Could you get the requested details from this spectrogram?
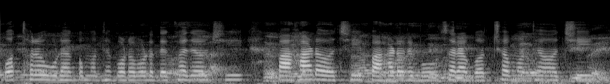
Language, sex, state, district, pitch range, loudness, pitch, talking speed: Odia, female, Odisha, Malkangiri, 195-210 Hz, -19 LUFS, 200 Hz, 135 wpm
